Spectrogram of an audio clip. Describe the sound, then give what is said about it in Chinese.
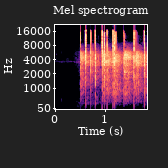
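After a brief silence, applause for two children who have just read poems and idioms in their first recording breaks out abruptly: a dense, loud patter of many hands clapping, with sharp individual claps standing out, continuing steadily to the end with no talking. “我们给他们一点掌声，好不好？”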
